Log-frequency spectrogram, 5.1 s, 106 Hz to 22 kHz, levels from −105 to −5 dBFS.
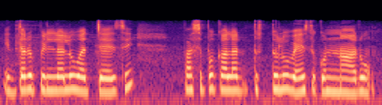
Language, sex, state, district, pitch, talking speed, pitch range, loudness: Telugu, female, Telangana, Hyderabad, 230 Hz, 80 wpm, 215-240 Hz, -16 LUFS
